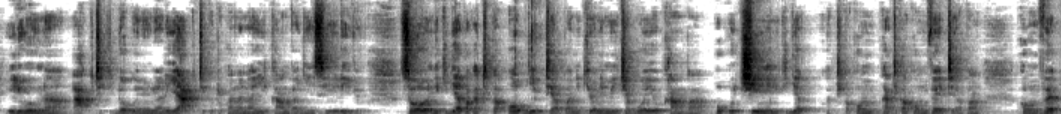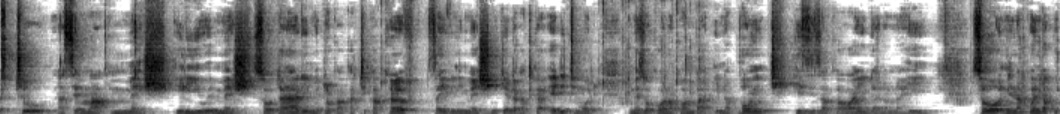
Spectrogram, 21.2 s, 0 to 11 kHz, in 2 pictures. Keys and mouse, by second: 6.9-13.7 drag, 16.2 shift+middle drag, 17.6 Tab, 18.4 shift+middle click, 19.2 shift+middle click.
